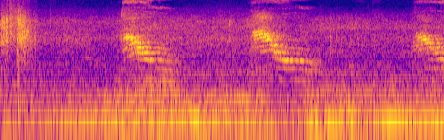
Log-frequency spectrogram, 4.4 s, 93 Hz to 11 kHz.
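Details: Cat giving three short meows spaced about 1.2 seconds apart, each a brief bright whining note, over a steady loud low hum and rumbling background noise.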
